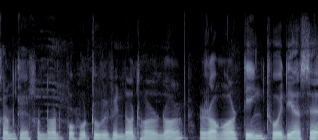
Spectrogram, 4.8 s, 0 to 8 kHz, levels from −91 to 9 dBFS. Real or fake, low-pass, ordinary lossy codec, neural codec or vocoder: real; 7.2 kHz; none; none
